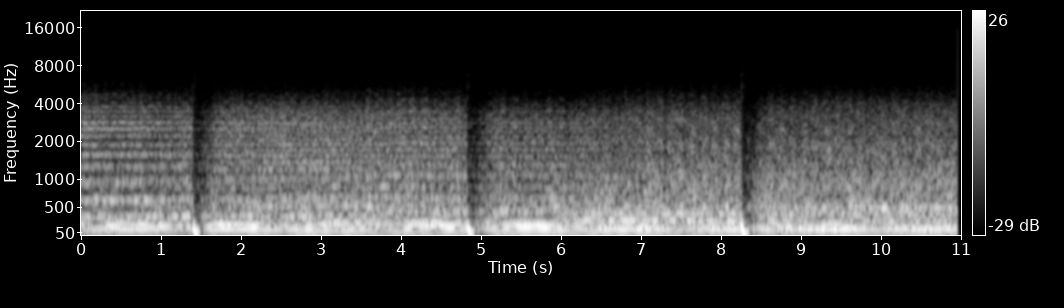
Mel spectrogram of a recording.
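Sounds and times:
dark droning music: 0.0 - 11.0.

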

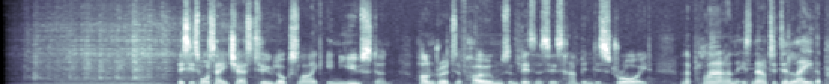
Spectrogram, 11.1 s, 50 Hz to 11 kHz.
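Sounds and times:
engine humming: 0.1 - 4.4.

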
